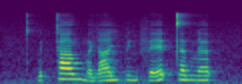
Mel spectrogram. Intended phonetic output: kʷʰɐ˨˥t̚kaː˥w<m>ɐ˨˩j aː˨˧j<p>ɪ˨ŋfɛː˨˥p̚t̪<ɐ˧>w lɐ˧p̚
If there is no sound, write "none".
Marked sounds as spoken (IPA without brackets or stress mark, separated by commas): m, p, ɐ˧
